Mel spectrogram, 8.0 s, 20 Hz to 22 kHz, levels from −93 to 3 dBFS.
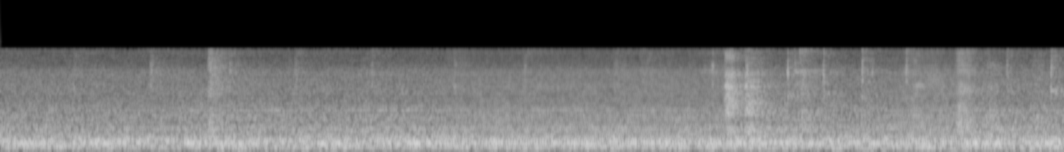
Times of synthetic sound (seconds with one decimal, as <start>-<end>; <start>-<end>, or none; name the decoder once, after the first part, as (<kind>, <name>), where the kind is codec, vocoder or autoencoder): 3.3-5.5 (vocoder, Vocos); 6.7-7.3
